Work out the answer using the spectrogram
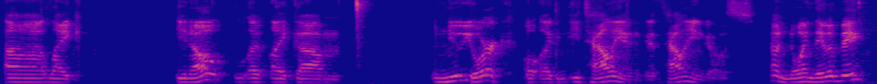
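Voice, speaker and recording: A young man hosting a casual podcast chat, animated, swearing freely and laughing often. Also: mid-range voice, takes it slowly. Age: young adult. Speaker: podcast host.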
